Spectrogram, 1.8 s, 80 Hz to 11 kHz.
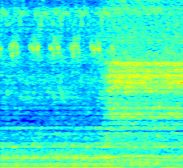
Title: e46 M3 scraping chirping grinding noise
